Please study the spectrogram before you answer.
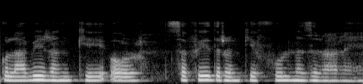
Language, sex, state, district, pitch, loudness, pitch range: Hindi, female, Arunachal Pradesh, Lower Dibang Valley, 185 Hz, -15 LUFS, 180-190 Hz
